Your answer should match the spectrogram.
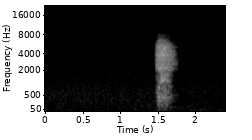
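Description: Near silence broken by a single short, sharp breathy burst from a person about one and a half seconds in.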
